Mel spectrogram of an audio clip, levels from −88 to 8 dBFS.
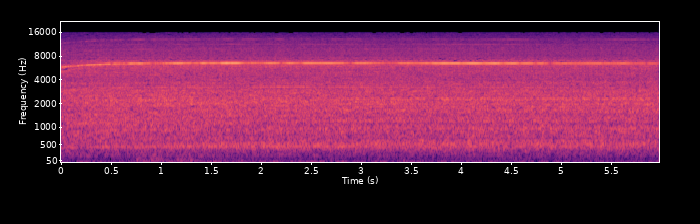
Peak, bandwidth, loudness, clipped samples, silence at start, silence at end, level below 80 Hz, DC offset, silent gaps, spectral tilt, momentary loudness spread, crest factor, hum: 0 dBFS; 16 kHz; -11 LUFS; under 0.1%; 0 s; 0 s; -54 dBFS; under 0.1%; none; 3 dB/octave; 5 LU; 14 dB; none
